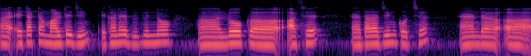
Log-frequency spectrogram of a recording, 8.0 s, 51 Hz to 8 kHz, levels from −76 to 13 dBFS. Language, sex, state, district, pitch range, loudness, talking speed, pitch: Bengali, male, West Bengal, Paschim Medinipur, 150-175 Hz, -19 LUFS, 120 wpm, 160 Hz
